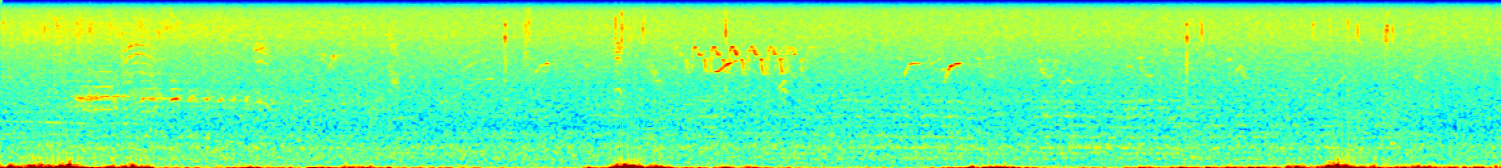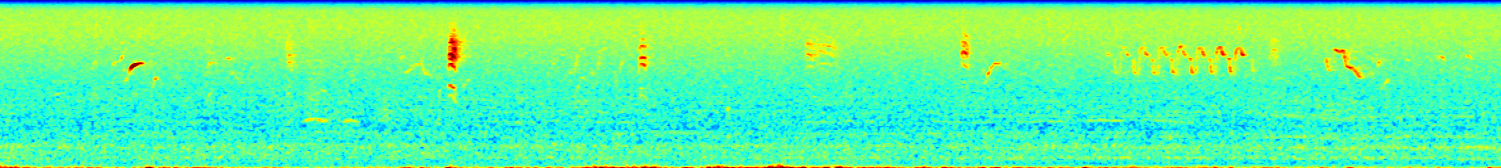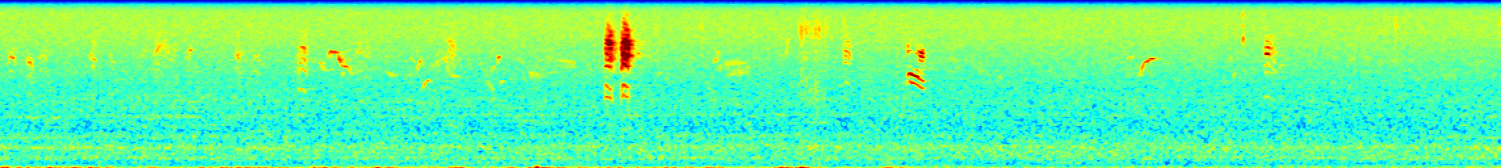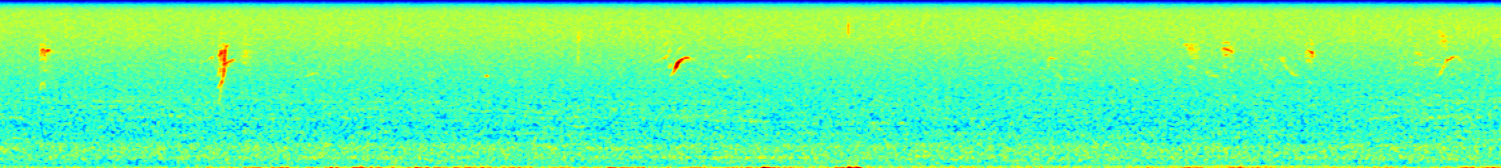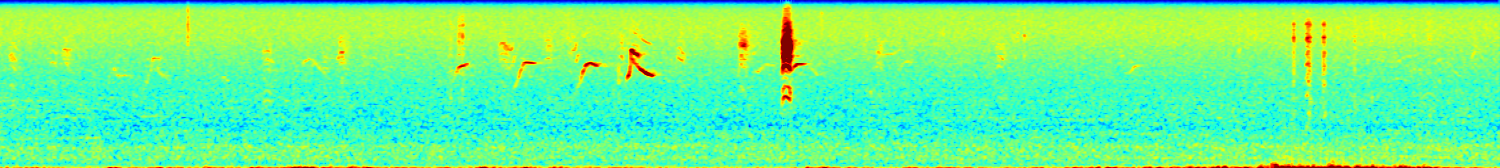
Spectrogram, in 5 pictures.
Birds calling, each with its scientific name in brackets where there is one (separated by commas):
Erckel's Francolin (Pternistis erckelii), Hawaii Amakihi (Chlorodrepanis virens)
